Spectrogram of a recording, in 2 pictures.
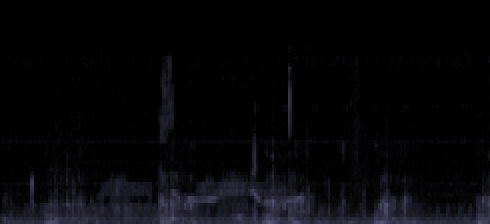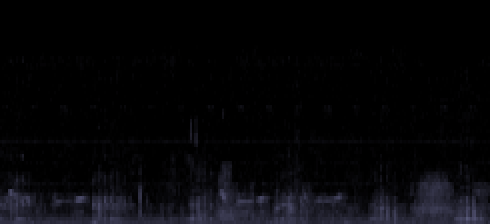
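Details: Deep, rumbling lion growls come in uneven bursts at sunset in late October, while sharp, high calls of Senegal lapwings heading home ring out overhead and a faint steady hum runs underneath.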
